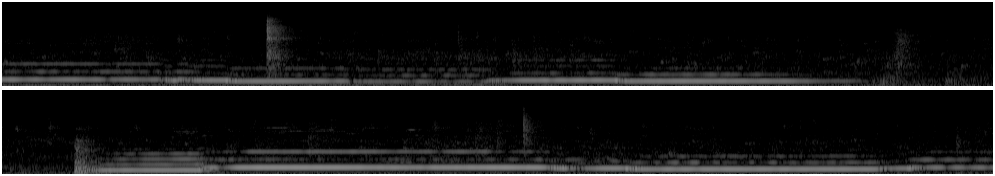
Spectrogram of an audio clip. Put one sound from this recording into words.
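A man plays a slow, breathy melody on a wooden flute through a microphone, pausing briefly midway.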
